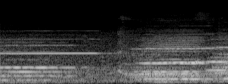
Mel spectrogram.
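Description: A gathered crowd singing a hymn in unison, holding long notes; the singing breaks off briefly about halfway before the next line begins.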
